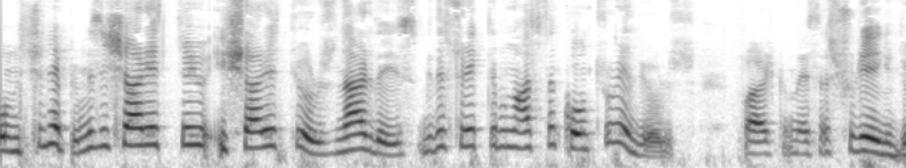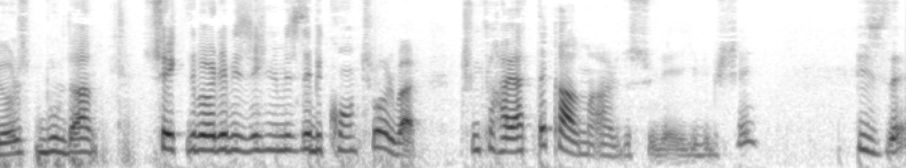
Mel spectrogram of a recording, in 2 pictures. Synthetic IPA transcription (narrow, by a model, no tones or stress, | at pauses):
o̞nunit͡ʃʰinhe̞pimiziʃaːɾɛt̪ʲiʔiʃaːɾɛːt̪ʰlʲijo̞ɾuznæɾd̪ejiz̥bid̪ɛsyɾɛclʲibununasʰɯnd̪akʰo̞nt̪ɾo̞lʲe̞d̪ijo̞̰ɾṵz̥ | faɾkʰɯnd̪aesenaʃuɾejɛɟid̪ijo̞ɾuzbuɾd̪an | syɾɛclʲibø̞jlʲɛbizɾihinʲimizd̪ɛbikʰo̞nt̪ʰɾo̞lʲva̰ɾ̥ | t͡ʃʰyɲcʰyɦajat̪ʰːakʰalˠmaa̰ɾd̪usujlʲɛ̰ḭlʲɟilʲibiʃej | b̥izd̪ɛ̰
